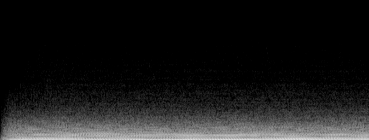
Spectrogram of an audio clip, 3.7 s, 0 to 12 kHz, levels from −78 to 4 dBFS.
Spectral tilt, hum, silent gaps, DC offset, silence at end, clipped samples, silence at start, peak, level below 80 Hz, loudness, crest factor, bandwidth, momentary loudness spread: -12 dB/octave; none; none; under 0.1%; 0 s; under 0.1%; 0 s; -2 dBFS; -14 dBFS; -15 LUFS; 10 dB; 2.8 kHz; 2 LU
